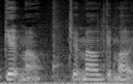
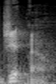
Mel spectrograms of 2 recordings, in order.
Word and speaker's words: Gitmo: Gitmo, yeah. It is. It's pronounced Gitmo. Actually, no, that doesn't help me at all. It's pronounced GIT-Mo. Is it Git or Jit?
